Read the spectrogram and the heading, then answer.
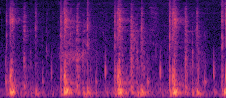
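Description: Defibrillator electrode pads are unpacked from their packaging, producing faint, repeated crinkling and rustling bursts at an uneven rhythm.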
